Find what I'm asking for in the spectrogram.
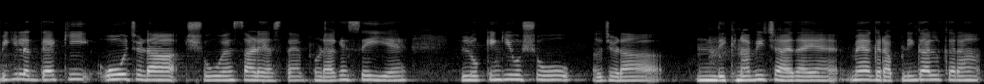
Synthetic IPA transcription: mɛ̃ːkiːləɡ̚d̪aːɛːkɪoːd͡ʒeːɽaːʃoːɛːsaːɽeːəst̪ɛːbəɽaːkeːseiːɛː | loːkẽːkioːʃoːd͡ʒeːɽaː | d̪ɪkʰnaːbiːt͡ʃaːid̪aːɛːmɛ̃ːəɡəɾaːpniːɡəlkəɾãː

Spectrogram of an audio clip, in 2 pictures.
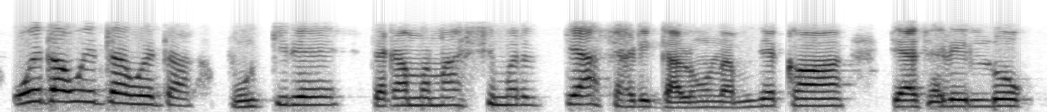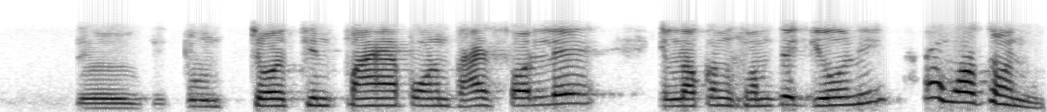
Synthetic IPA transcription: ojd̪awojd̪awojd̪abʱukiɾet̪jakamamasiməɾet̪jasaɽiɡʱalɔ̃lam̤ənd͡zekãt̪jasaɽilok̚ | t̪ut͡ʃɔt͡ʃin̚pãjãpɔnb̪ʱajsɔlːe | kilɔkãŋsɔmd͡ʒeɡoni | aʋɔt͡sɔni

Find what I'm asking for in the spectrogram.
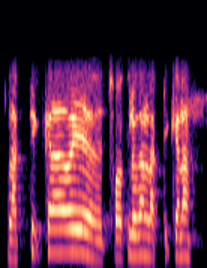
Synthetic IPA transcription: laɡ̚t̪ik̚kanaojt͡ʃʰɔkilokanlaɡ̚t̪ikkana

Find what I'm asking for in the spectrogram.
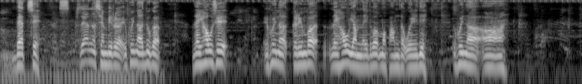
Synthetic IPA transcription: bet̚se | pʰɐzajanːɐsembiɾɐɡɐejkʰojnɐːduɡɐ | lajɦaws̬e | ejkʰojnɐkɐɾimbɐlajɦawjamlajdɐbɐmɐpʰamdɐojɾidi | ekʰojnɐ

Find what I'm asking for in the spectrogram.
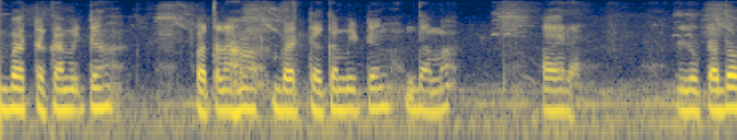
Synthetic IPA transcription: baɾʈakamit̪̚ˀʈəŋ | pat̪ɽ̃aɦɔ̃baɾʈakamit̪̚ˀʈəŋd̪ama | aɾ | luʈad̪ɔ

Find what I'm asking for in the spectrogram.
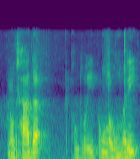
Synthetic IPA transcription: nɔŋsadɐ | pʰow̚dokipuŋɐwɦumːɐɾi

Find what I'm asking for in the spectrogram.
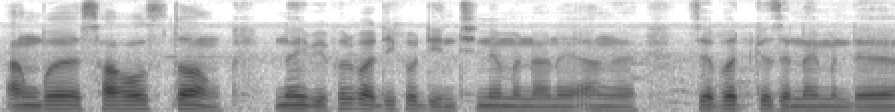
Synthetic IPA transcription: a̰ŋbɯsaɦɔlstɔŋ | nɯjbipʰəɾbadikʰawdintʰinɯmɐnanaja̰ŋ | z̥ebɐt̚ɡɯzɐnajmɐndɯ

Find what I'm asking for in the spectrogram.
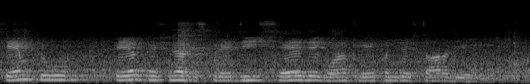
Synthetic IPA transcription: kẽːmʈuːɾ | eːəɾpʰeːʃnəɾɖɪspɾeːd͡ʑiːʃɛːd͡ʑeːɡʱʊɽ̃kʰeːpɐ̃ɲd͡ʑəɪsʈaːɾɗ̪ioɦi

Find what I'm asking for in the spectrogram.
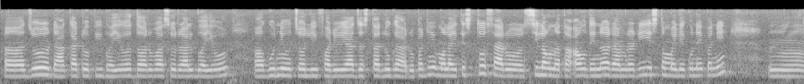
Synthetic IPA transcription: d͡zoɖʱakaʈopibʱʌjod̪ʌrbasuɾalbʱʌjo | ɡunjewt͡solipʰʌɾijad͡zʌst̪aluɡaɦʌɾupʌnimʌlajt̪est̪osaɾosilaw̃nʌt̪ʌʔaw̃d̪ʌjnʌɾamrʌɾiest̪omʌjlekunʌjpʌni

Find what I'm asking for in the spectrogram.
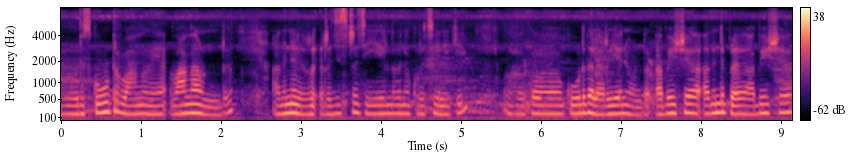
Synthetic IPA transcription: oɾuskuːʈːɐrʋaːŋːuʋaːŋːaːnuɳɖɨ | ɐ̰ðinered͡ʑisʈɐrt͡ɕe̞jːeɳɖɐðinoːkurɐt͡ɕːɨenikʲːɨ | kuːɽuðɐlɐrijaːnuuɳɖɨʔɐbʱe̞ːkʂjɐɐðinde̞pɐbʱe̞ːkʂjɐ

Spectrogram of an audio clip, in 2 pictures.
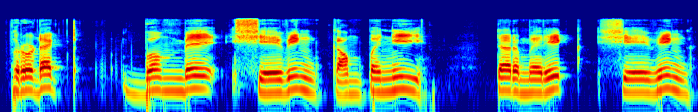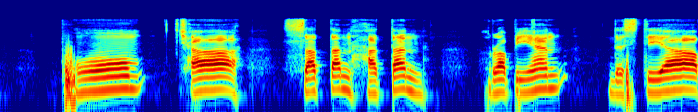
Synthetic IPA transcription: pɾoɖek̚ʈ | bombeʃeːʋiŋɡkɐmpɐni | ʈɐɾmeɾikʃeːʋiŋɡ | pʰuːm | t͡ʃʰaː | sɐt̪ɐnhɐt̪ɐn | ɾɐpijɐn | d̪ɐst̪ijaː

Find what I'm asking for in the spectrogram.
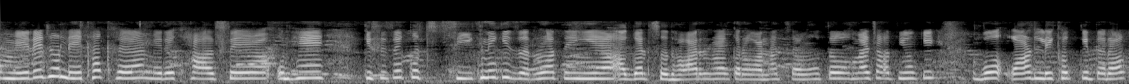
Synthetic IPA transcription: meːɾed͡ʒoːleːkʰəkɦɛmeːɾexjaːlseʊnɦẽkɪsisekʊt͡ʃʰsiːkʰnekizɐɾuːɾət̪nɦĩɦɛ̃ʔɐɡəɾsʊd̪ʱaːɾmɛ̃kɐɾʋaːnat͡ʃaːɦũt̪omɛ̃ːt͡ʃaːɦt̪iɦũkiʋoʔɔːɾleːkʰəkːit̪ɐɾəɦ

